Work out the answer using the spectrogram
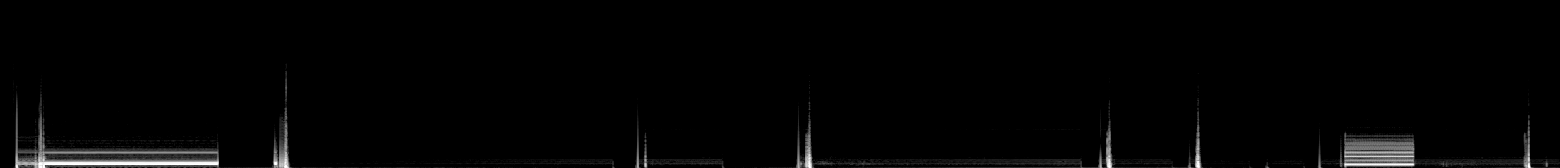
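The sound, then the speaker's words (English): Network tones and ringing from a post-pay coin phone call. A steady tone lasts about three seconds, then a low hum runs under scattered sharp clicks, and a second, shorter tone burst comes near the end. “the audible ring is answered by a solid off-hook condition, and then you hear the power ring until the recording gets around to the beginning.”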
